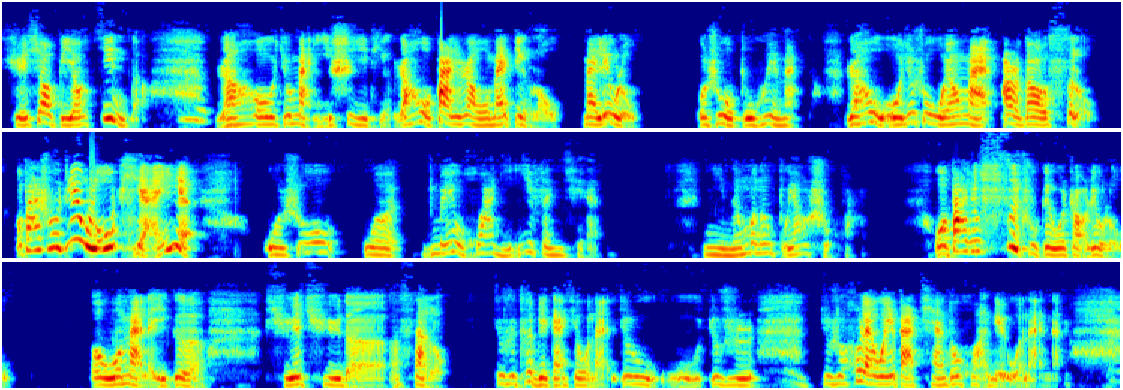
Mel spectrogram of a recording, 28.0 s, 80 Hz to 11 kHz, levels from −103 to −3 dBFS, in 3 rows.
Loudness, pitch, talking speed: -21 LUFS, 325 Hz, 255 characters per minute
